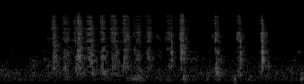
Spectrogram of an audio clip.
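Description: Scissor blades rasp quickly along paper edges, a rapid series of dry scratchy strokes close up, quiet and without voices.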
